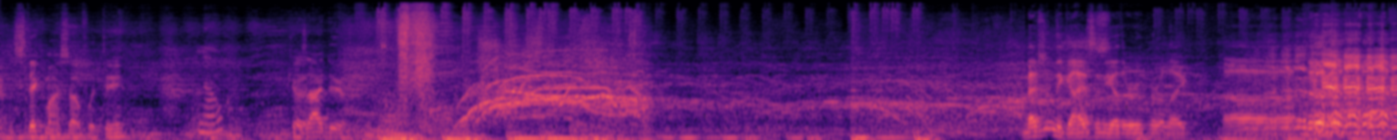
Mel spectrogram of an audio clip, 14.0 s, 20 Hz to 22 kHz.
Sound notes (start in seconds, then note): 10.1 women screaming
